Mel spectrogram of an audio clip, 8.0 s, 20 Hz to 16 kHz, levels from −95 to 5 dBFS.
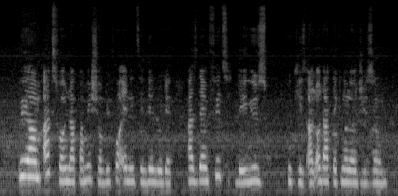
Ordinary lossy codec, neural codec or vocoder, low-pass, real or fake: Opus, 64 kbps; none; 14.4 kHz; real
